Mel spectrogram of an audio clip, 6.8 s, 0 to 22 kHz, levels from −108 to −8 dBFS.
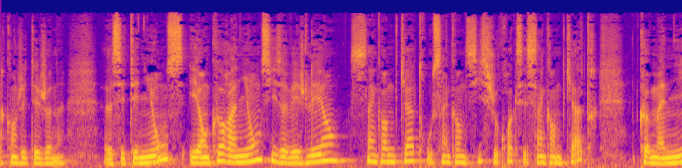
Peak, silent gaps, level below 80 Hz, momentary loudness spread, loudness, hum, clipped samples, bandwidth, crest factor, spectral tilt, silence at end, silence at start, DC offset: -4 dBFS; none; -44 dBFS; 8 LU; -19 LUFS; none; under 0.1%; 16 kHz; 14 dB; -5 dB/octave; 0 s; 0 s; under 0.1%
